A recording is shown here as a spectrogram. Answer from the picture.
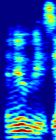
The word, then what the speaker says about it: Anubis: Is it Anubis? – Anubis, yeah.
